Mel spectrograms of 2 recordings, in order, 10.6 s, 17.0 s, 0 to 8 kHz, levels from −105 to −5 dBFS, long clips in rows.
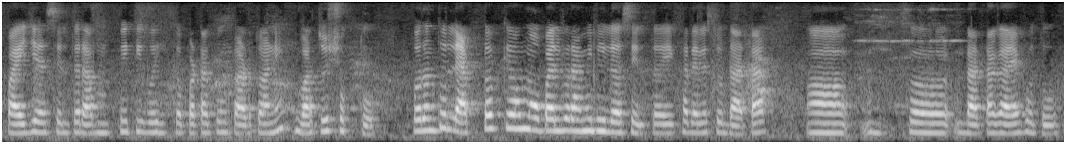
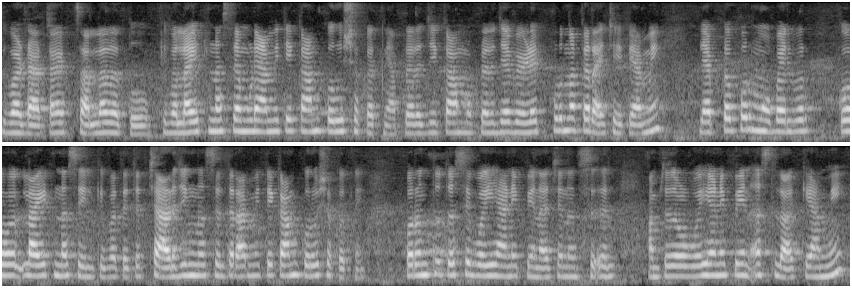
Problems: none marked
